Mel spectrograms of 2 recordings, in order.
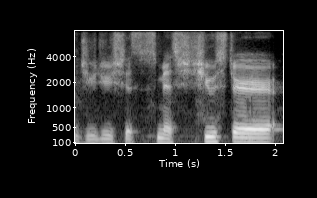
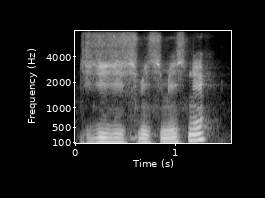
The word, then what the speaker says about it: JuJu Smith-Schuster: Can you say that again in case people didn't hear you? How did you say that exactly? – Amon-Ra St. Brown? Or no, Juju. You said it funny. That's all. – Juju Smith-Schuster? – Yeah, that's right.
